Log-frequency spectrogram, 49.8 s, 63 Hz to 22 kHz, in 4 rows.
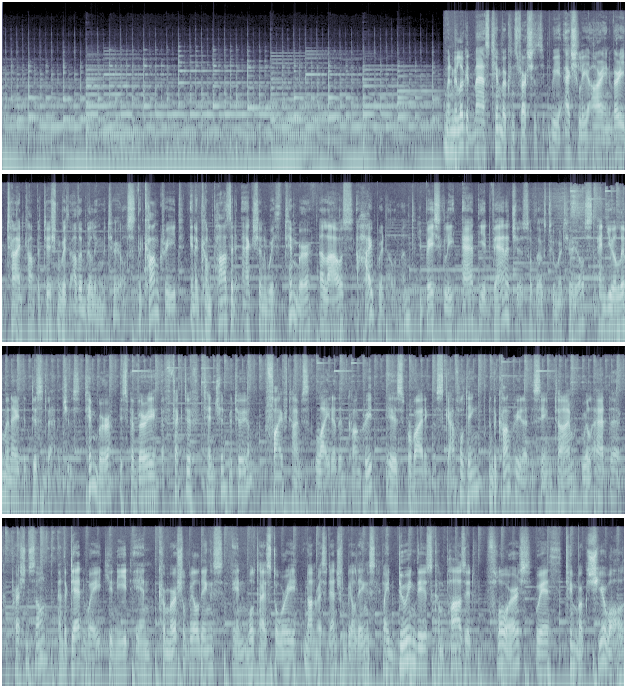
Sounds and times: Music: 0:00.0 - 0:49.8
Speech: 0:08.8 - 0:49.8.

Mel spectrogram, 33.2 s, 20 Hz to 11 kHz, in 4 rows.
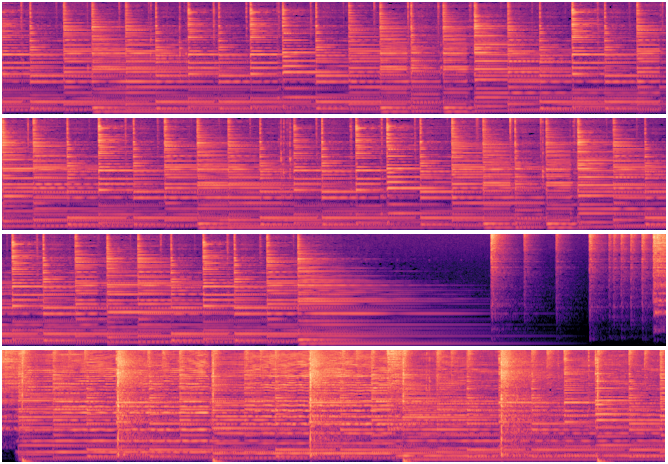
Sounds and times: Music: 0:00.0 - 0:33.1.

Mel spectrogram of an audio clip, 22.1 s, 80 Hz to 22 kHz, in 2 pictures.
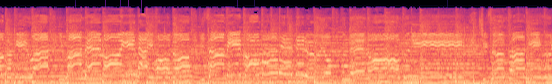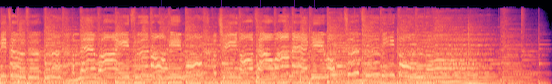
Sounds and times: Music: 0:00.0 - 0:22.0.

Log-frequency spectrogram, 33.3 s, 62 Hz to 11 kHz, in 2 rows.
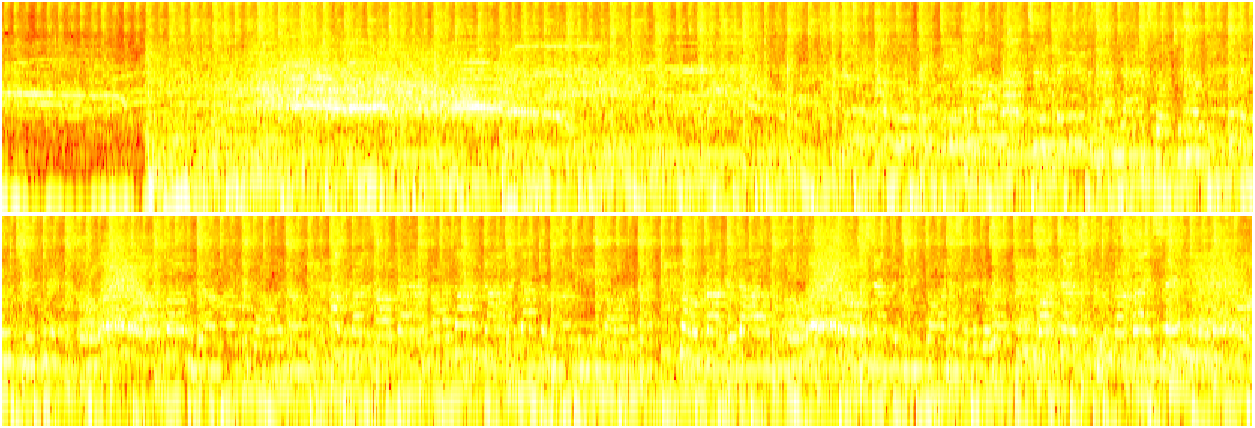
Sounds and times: Music: 0:00.0 - 0:33.3.

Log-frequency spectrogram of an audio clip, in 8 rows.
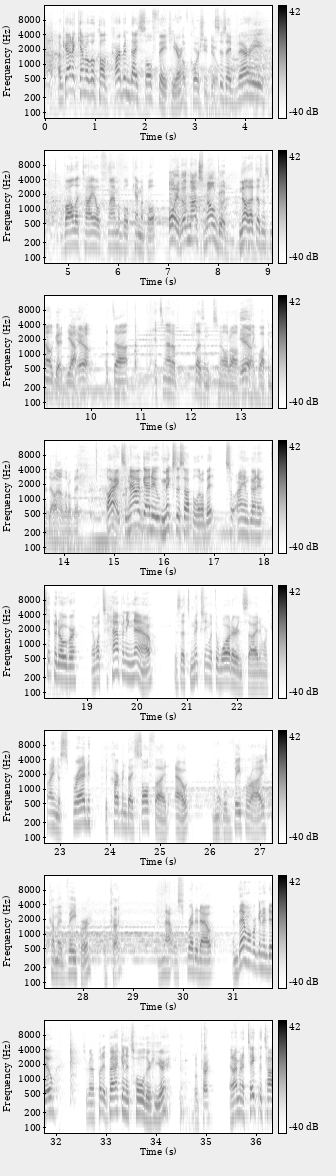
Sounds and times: Music: 0:00.0 - 0:20.1, 0:22.3 - 0:32.1.

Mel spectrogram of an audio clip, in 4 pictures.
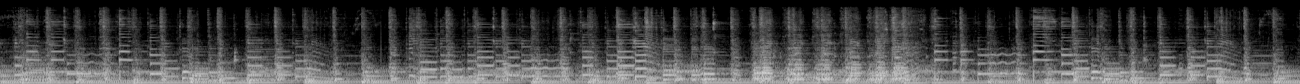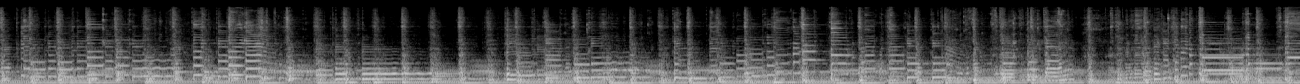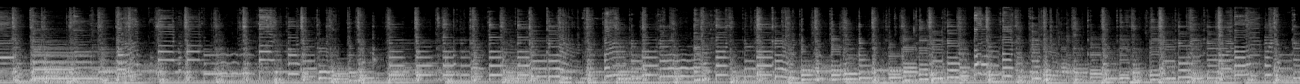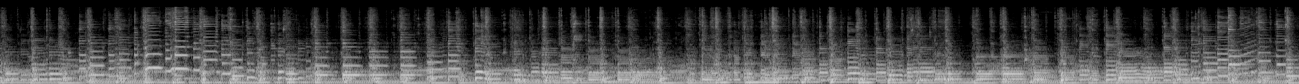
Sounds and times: Strum: 0:00.0 - 0:51.9.

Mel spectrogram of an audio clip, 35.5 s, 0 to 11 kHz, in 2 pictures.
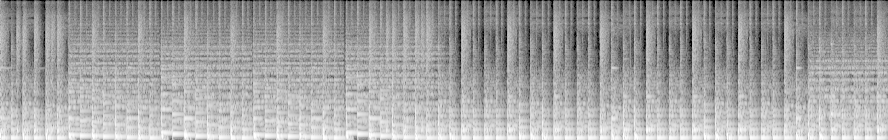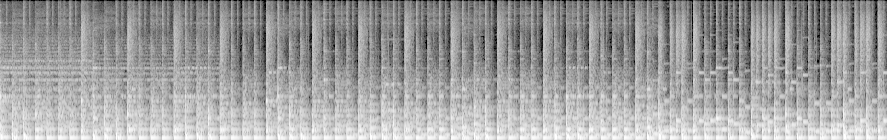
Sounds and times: Music: 0:00.0 - 0:35.5.

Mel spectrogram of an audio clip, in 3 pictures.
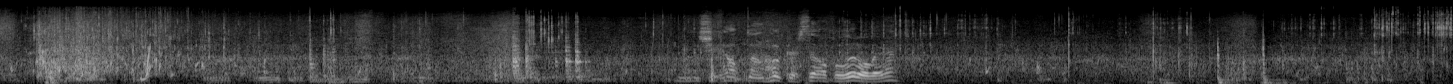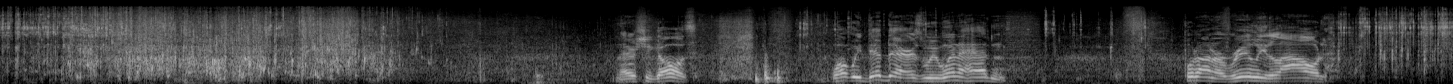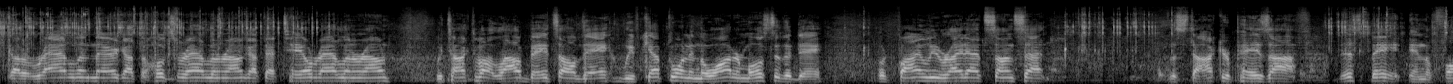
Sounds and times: Outside, rural or natural: 0:00.0 - 0:43.5
Speech: 0:06.8 - 0:09.0, 0:20.7 - 0:21.5, 0:22.9 - 0:24.6, 0:26.4 - 0:27.9, 0:29.2 - 0:39.6, 0:40.8 - 0:43.5.

